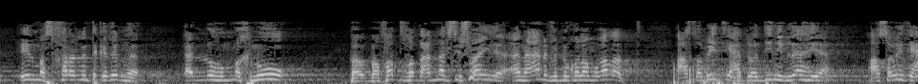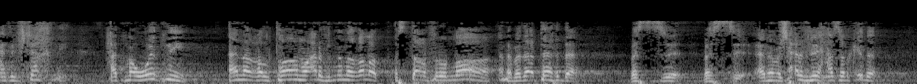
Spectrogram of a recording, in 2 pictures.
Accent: Egypt; احنا عندنا في مصر هنا

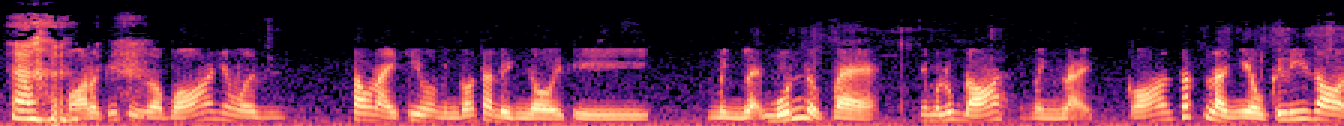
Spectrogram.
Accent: Ninh Binh, Vietnam; accent: Northern Vietnamese; now in Đồng Nai, Vietnam; Đúng rồi, mình quê ở Ninh Bình.

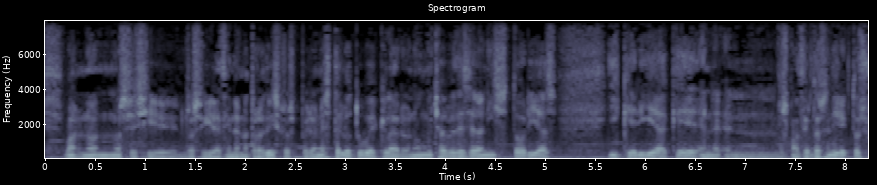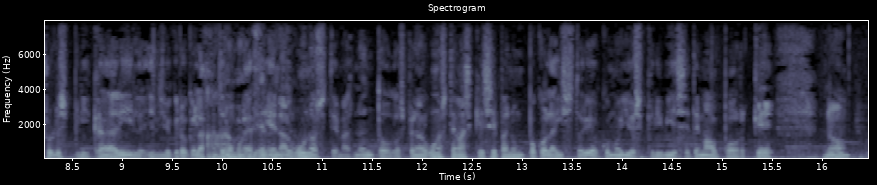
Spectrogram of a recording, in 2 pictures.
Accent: Bilbao, Basque Country, Spain; soy de Bilbao

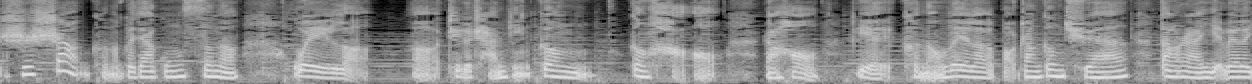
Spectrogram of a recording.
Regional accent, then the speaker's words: China; 那么加一起25种基本上涵盖了我们中国人高发的 90% 以上的重大疾病。

